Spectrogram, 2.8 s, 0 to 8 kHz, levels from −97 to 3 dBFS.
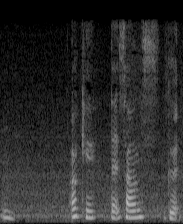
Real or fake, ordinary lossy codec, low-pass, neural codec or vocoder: real; MP3, 48 kbps; 7.2 kHz; none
